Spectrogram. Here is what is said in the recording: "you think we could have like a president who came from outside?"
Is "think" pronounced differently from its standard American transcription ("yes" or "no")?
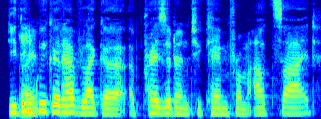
no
